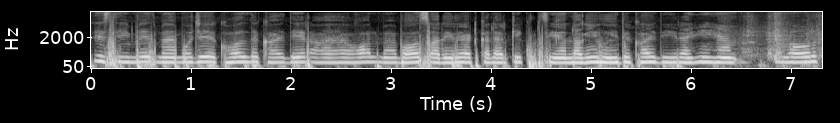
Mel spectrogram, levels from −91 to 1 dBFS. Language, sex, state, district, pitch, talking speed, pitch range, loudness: Hindi, female, Chhattisgarh, Raigarh, 220 Hz, 205 wpm, 215-230 Hz, -15 LUFS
